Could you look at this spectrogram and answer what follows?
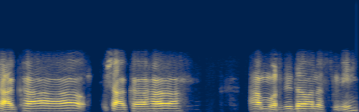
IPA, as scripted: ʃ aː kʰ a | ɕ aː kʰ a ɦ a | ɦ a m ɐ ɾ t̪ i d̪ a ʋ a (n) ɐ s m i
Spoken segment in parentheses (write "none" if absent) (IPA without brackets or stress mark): n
